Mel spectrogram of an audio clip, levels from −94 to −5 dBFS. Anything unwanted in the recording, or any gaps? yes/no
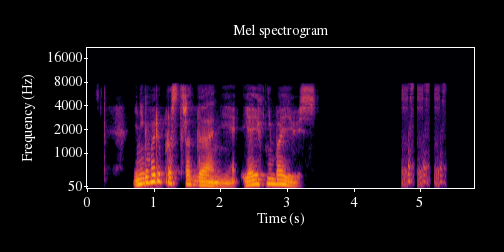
yes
